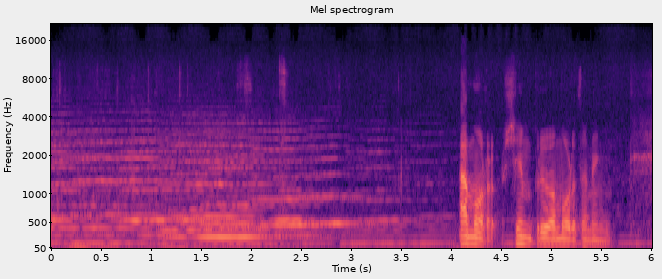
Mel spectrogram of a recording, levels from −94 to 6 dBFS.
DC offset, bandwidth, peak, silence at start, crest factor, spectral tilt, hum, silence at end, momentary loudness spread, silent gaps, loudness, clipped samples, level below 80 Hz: under 0.1%; over 20 kHz; -4 dBFS; 0 s; 22 dB; -7 dB/octave; none; 0 s; 18 LU; none; -26 LUFS; under 0.1%; -46 dBFS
